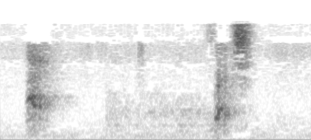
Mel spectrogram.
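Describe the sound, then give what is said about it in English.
A dog barks twice, two short sharp barks about a second and a half apart, thin and slightly muffled, heard over a caller's phone line, with no talking. “I think that's a bark.”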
